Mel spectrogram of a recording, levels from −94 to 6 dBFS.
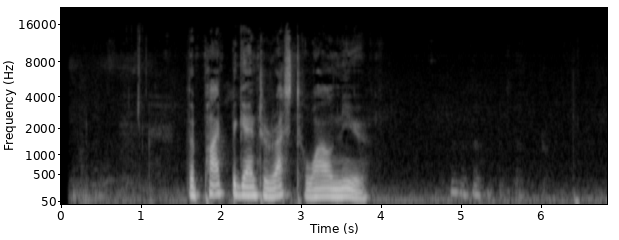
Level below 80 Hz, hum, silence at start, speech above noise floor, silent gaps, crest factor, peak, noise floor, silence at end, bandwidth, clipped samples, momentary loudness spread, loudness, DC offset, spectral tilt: -56 dBFS; none; 1.6 s; 33 dB; none; 18 dB; -14 dBFS; -60 dBFS; 0.35 s; 13 kHz; under 0.1%; 24 LU; -29 LUFS; under 0.1%; -7 dB/octave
